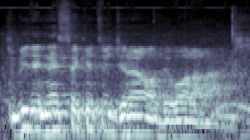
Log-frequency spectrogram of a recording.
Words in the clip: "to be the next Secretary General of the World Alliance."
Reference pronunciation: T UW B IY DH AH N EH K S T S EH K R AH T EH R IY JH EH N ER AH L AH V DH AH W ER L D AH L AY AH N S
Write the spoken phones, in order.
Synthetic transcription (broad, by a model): T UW B IY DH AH N EH K S T S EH K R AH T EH R IY JH EH N ER AH L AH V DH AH W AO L AH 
